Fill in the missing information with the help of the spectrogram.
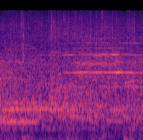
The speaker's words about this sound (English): As Freddie trotted onto the field, RFK Stadium erupted.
